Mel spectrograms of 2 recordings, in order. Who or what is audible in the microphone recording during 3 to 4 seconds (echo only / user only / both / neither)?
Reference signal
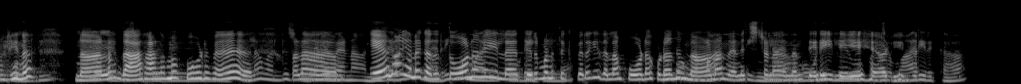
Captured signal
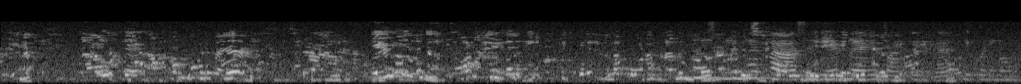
echo only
